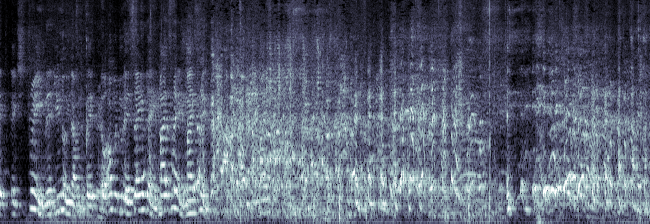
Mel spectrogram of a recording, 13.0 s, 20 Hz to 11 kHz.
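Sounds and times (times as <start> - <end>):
congregation laughing and chattering: 2.8 - 13.0.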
